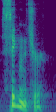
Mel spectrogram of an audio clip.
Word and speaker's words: signature: that is your signature with signature the GN is in the middle and we pronounce the G like a hard G sound so it's Sig nurture signature the I makes a short sound like this is Sig signature we need your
